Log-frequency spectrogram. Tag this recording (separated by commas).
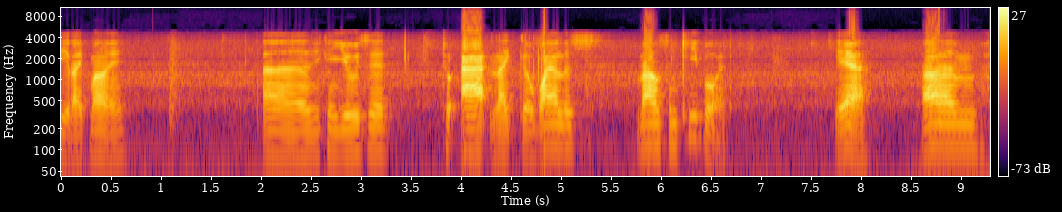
Speech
